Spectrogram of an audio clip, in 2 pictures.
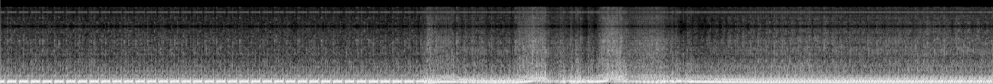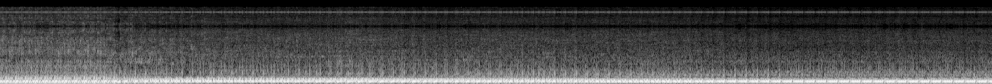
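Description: BMW M60 V8 swapped into an E30, newly running: idling steadily, blipped twice in quick succession about four to six seconds in, then settling back to idle.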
